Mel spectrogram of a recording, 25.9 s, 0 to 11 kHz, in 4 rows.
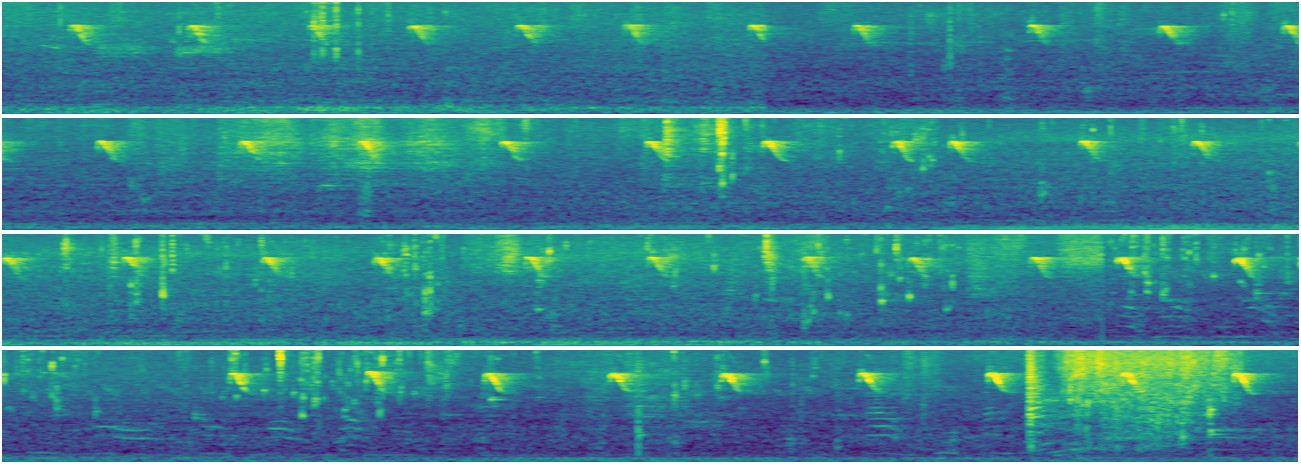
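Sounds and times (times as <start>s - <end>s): low rumble: 0.0s - 4.4s
bird chirping: 0.1s - 4.4s.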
